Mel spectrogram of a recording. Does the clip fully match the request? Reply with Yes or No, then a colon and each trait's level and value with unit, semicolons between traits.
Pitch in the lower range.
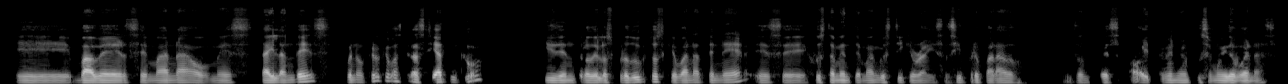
Yes: very low, 95 Hz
